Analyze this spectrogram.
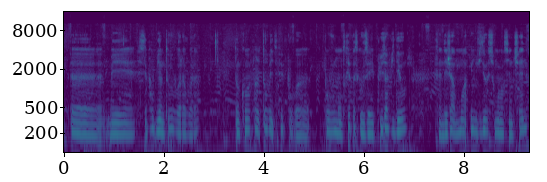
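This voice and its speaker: A soft-spoken man's fairly low voice, monotone and flat, at a moderate pace. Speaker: gaming youtuber, server founder. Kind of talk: casual gameplay commentary. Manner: halting, many fillers.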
